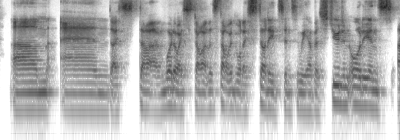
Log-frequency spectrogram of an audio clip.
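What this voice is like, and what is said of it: British accent, somewhat Americanized. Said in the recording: “I originally from the UK, as people may pick up from my accent, though it's quite Americanized now.”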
